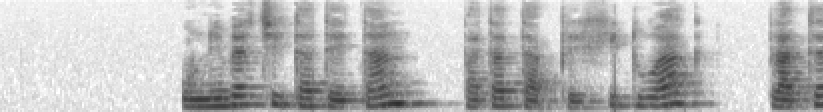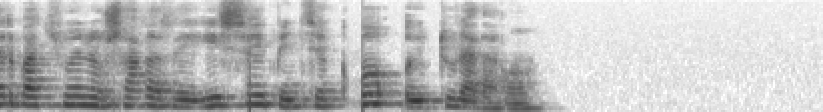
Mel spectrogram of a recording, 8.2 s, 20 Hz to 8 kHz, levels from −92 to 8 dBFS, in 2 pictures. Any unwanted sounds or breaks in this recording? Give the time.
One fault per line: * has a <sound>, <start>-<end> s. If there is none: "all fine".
* has a dropout, 5.9-5.9 s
